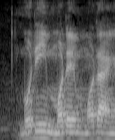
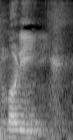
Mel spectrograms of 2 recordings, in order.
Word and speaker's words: Morin: realmente los planteos de Edgar Morin, Morán, a cada país que vamos se pronuncia distinto. Para nosotros creo que es Morin.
